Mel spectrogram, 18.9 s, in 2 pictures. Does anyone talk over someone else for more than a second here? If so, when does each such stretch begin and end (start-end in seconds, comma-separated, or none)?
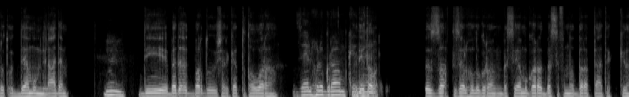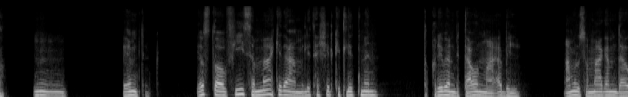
none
